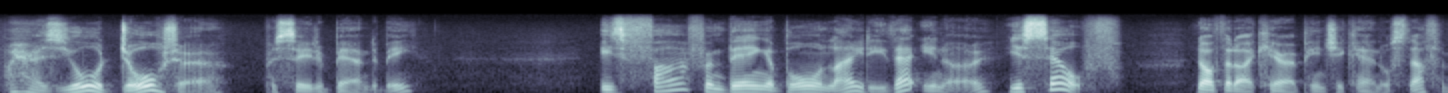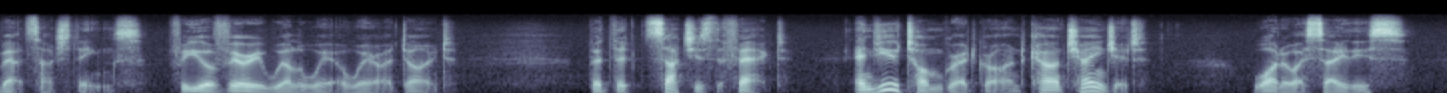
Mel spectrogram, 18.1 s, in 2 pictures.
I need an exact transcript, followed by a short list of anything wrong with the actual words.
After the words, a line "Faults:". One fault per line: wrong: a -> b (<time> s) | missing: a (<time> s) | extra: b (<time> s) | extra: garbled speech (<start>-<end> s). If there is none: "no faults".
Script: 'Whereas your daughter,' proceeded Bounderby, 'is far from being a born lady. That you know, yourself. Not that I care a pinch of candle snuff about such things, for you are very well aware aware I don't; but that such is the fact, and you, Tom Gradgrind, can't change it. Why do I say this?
'Whereas your daughter,' proceeded Bounderby, 'is far from being a born lady. That you know, yourself. Not that I care a pinch of candle snuff about such things, for you are very well aware aware I don't; but that such is the fact, and you, Tom Gradgrind, can't change it. Why do I say this?
Faults:
no faults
